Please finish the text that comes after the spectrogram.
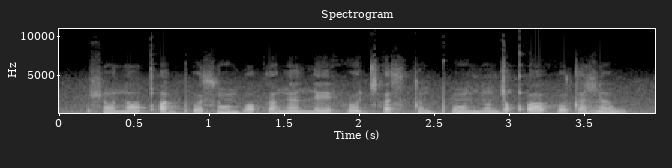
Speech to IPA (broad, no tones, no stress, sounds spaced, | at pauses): ɬ õ n ɔ̃ qʼ ɐ ɡ pʼ ʊ s ũ b ɔ k ɐ ŋ ɛ̃ n e h ʊ cʰ ɐ s t ũ ɡ pʼ ũ ɲ õ ɟ u qʼ o h o t ɐ ɮ ə̃ w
